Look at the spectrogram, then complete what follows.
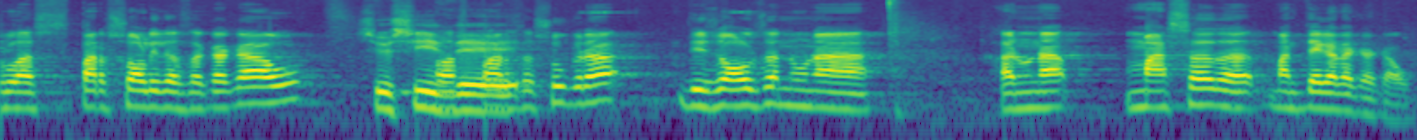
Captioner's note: non-english speech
